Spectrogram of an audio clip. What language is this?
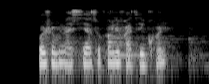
Chinese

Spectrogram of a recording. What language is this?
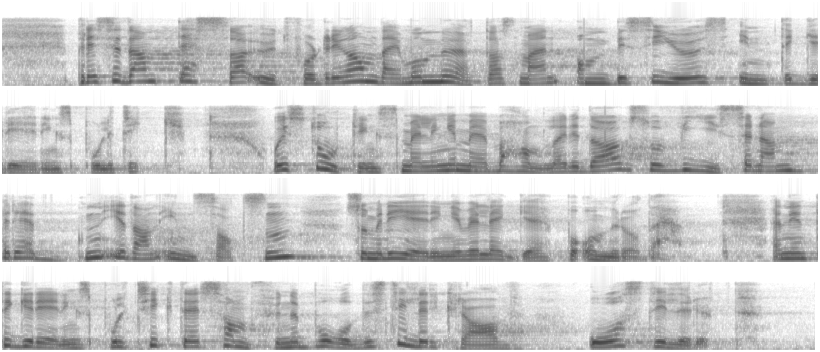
Norwegian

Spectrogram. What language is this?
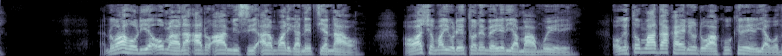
Kikuyu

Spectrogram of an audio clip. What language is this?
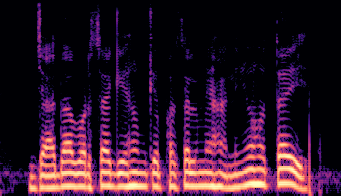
Magahi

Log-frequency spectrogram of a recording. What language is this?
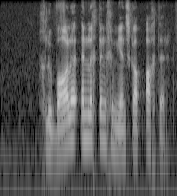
Afrikaans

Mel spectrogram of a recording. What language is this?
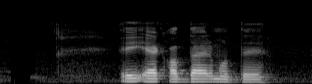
Bangla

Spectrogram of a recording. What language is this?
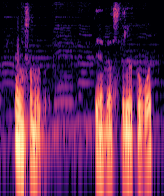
Kazakh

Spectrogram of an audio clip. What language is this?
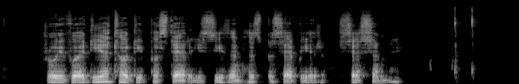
Welsh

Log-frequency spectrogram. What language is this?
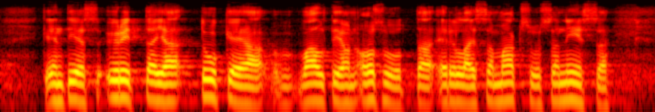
Finnish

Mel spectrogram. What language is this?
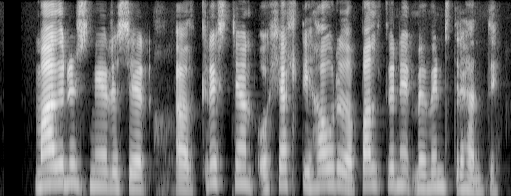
Icelandic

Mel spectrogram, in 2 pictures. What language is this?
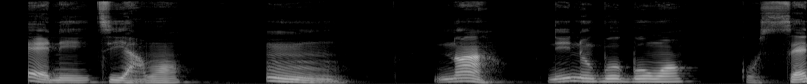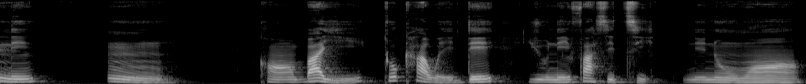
Yoruba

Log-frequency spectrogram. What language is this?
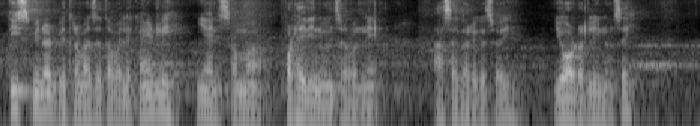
Nepali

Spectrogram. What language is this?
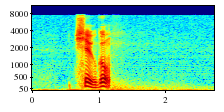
Swedish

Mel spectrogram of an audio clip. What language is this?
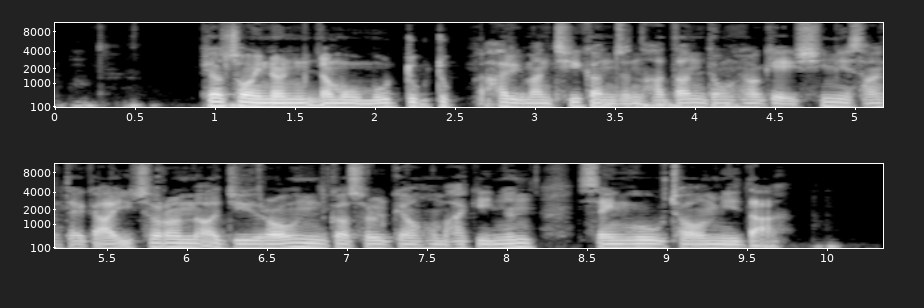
Korean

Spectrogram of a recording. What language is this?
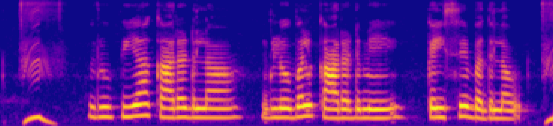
Chhattisgarhi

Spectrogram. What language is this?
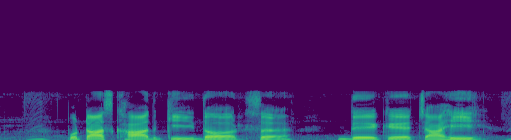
Maithili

